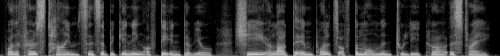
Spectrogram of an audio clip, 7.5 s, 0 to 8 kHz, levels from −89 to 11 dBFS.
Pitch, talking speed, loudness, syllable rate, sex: 185 Hz, 170 wpm, -18 LUFS, 4.9 syllables/s, female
